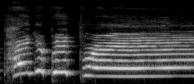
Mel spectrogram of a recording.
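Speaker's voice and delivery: last word held on and on; slow, with a hugely sustained ending; long drawn-out. Real, not acted. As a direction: stretch "breath" out in one long steady note. Drawn-out final word on stream.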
